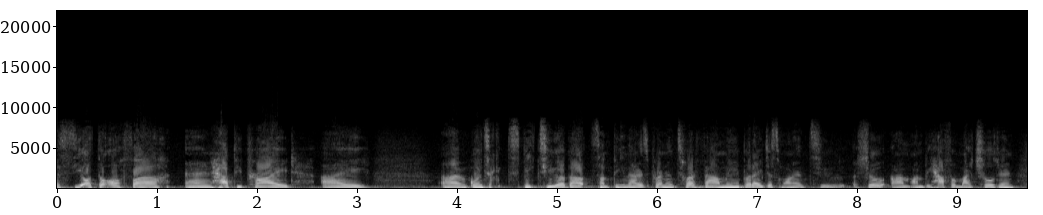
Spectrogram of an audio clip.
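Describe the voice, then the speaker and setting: A woman from Tonga speaking as a parent in public comment at a school board meeting, earnest and halting, with many restarts. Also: low-pitched, a little mellow, highs cut off, a little hiss or hum. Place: home room on a video call. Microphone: laptop or webcam mic on video call.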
